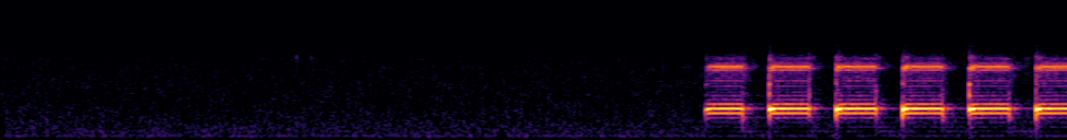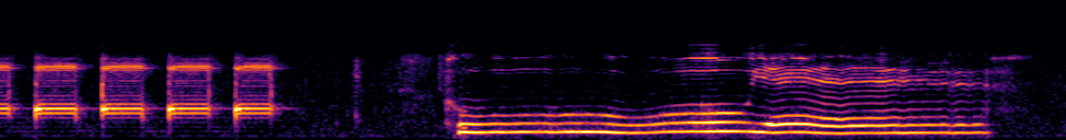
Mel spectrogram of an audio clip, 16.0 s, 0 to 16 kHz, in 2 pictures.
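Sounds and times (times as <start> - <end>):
alarm clock beeping: 5.3 - 10.2.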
